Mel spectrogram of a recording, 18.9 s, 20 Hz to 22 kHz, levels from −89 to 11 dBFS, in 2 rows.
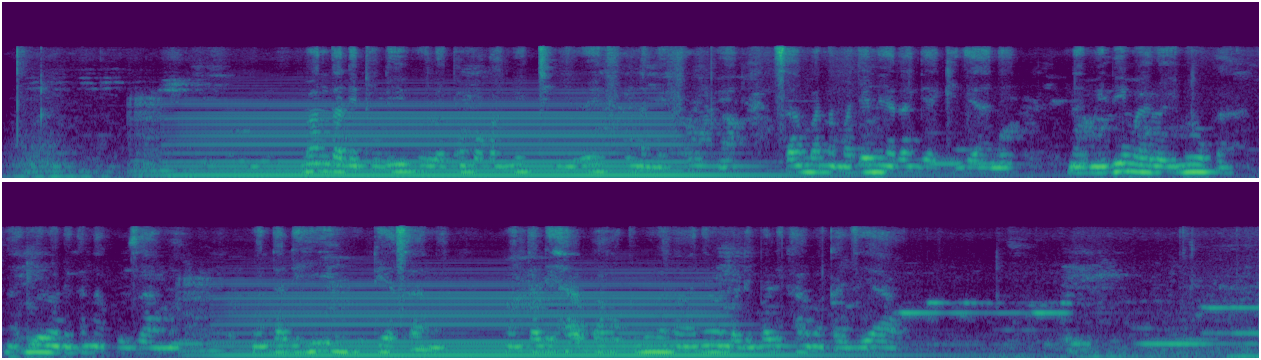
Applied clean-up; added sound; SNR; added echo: none; Bowed string instrument; 6 dB; none.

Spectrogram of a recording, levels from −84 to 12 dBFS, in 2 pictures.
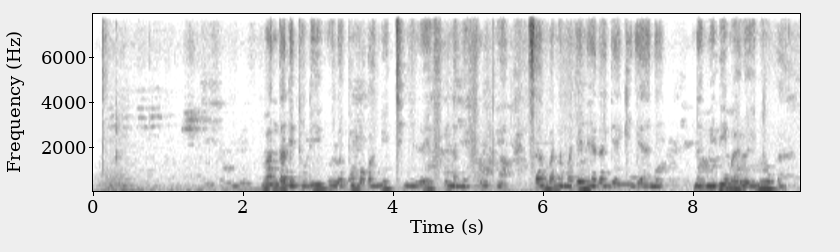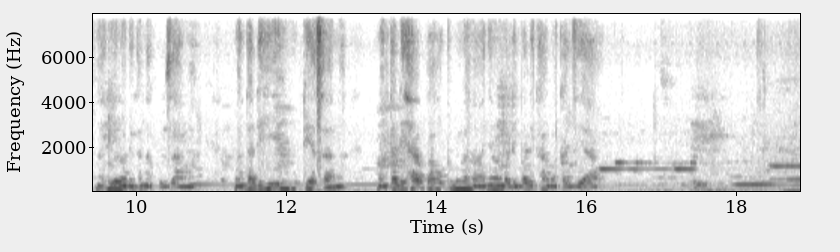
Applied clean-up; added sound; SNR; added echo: none; none; none; none.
